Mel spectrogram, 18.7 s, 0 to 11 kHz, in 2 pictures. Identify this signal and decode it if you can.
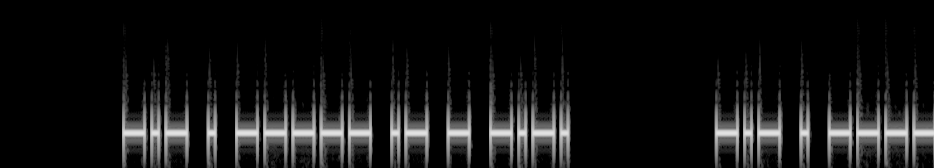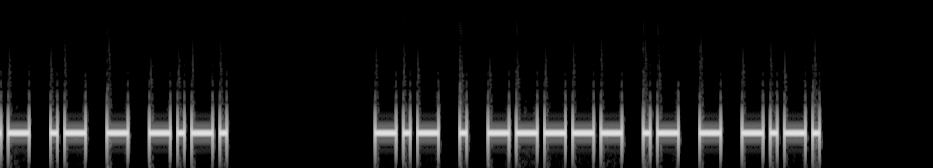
Morse code, heard as a keyed tone, about 17 wpm, 700 Hz. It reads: KE0ATC KE0ATC KE0ATC
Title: USA Call Signs - 6 Characters - Repeated 3x - 17wpm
